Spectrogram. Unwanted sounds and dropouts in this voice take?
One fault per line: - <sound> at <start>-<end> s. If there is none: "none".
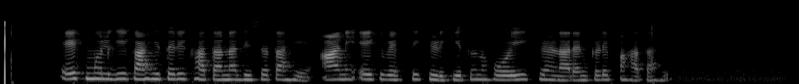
none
